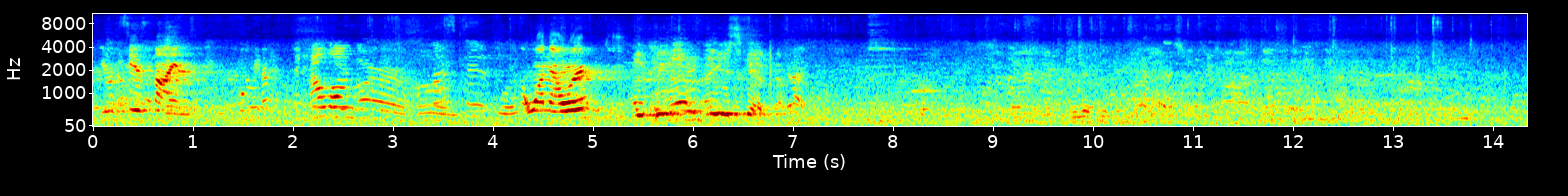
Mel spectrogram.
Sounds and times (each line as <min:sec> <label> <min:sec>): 0:00.0 assistants talking to visitors via small lo-fi speakers 0:14.0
